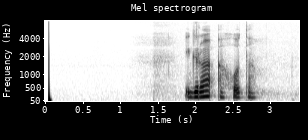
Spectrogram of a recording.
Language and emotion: Russian, neutral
